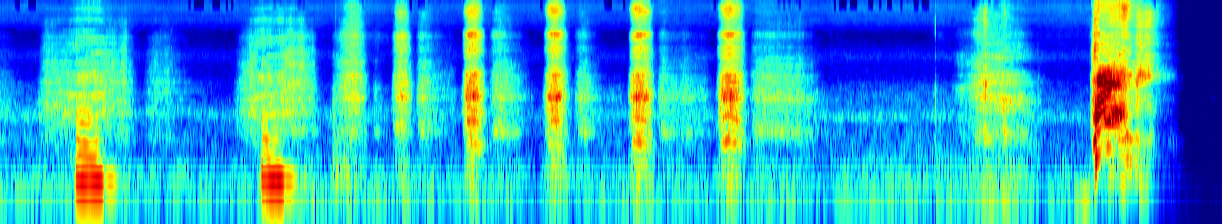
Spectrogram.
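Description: Gasping build-up breaths, a run of short sharp bursts, then a forceful sneeze: repeated allergic sneezing.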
